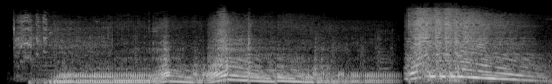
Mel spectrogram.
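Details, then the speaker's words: Yamaha Factor 150 engine giving a rough mechanical rattle rising and falling with throttle blips, easily mistaken for crankshaft or camshaft bearing; cause is a burnt stator winding, fixed by replacing the stator. "Ela tá fazendo um ruído bem feio no motor."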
